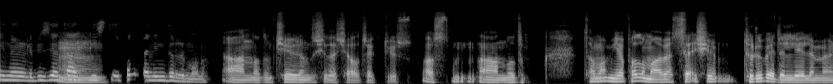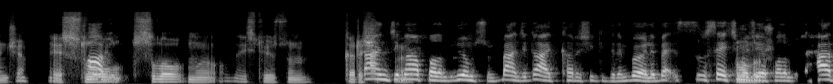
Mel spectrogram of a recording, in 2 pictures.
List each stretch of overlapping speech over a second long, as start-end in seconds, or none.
none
